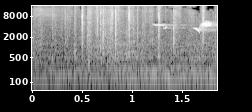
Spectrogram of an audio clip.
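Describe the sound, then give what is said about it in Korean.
A small young bird that has flown inside a crematorium flutters, its wings beating in a quick run of soft, rapid flaps against faint background noise, with a few brief high chirps toward the end. “웬 새가 화장장 안으로 들어왔는데요?”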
